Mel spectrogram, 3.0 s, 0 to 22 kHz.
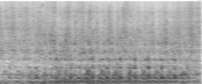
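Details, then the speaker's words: Roughly 70-year-old barn-find engine on its first cold start with 50 psi oil pressure. Rough idle with a fast, typewriter-like clatter from dry rocker arms/valvetrain that haven't oiled up yet. "It sounds dry. All right, we got 50 lbs of oil pressure, but I hear the rockers up here super dry."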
